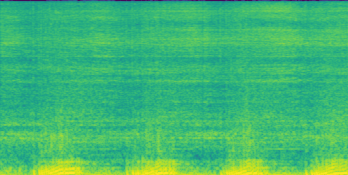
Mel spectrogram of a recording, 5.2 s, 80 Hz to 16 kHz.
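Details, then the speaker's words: 1970 VW Type 2 Westfalia bus with swapped Toyota Tacoma 3RZ engine, factory ECU, new short exhaust, first firing: surging lumpy running that never settles; runnability issues blamed on unsorted wiring and no cooling system yet. "got some runnability issues because the wiring isn't sorted and we have no cooling system, but it sounds so much better than it did before."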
